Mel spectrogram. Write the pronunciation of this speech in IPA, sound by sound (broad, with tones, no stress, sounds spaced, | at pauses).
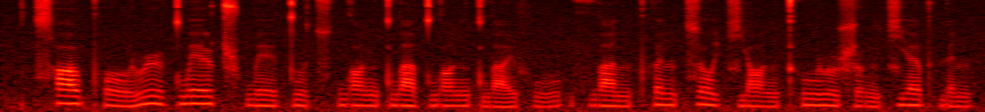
t͡sʰ ɑ˥ ʊ̯ pʰ o˨˩ ʊ̯ ɻ ɻ̩˥˩ t̪ w e˥ ɪ̯ ʈ͡ʂʰ w e˥˧ ɪ̯ t̪ u˥˧ t͡sʰ w ɑ˥˧ ŋ t̪ w ä˥˩ t̪ w ɑ˥ ŋ t̪ w a˧˥ ɪ̯ f u˧˥ | f w a˨˩ n pʰ ə˥˧ n t͡s o˥˩ ʊ̯ t͡ɕ j ɑ˨˩ ŋ t̪ʰ u˥ ɻ u˨ ʂ ɤ˨˩ ŋ t͡ɕ j ɛ˥ pʰ ɥ ɛ˨ n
